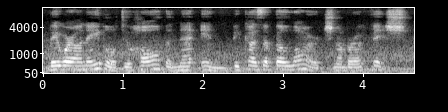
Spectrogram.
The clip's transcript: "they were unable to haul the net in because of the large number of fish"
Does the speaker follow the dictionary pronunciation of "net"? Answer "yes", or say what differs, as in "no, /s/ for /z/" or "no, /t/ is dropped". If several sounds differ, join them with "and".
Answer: yes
